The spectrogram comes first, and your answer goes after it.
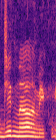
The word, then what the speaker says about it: dinâmico: Temos a palavra dinâmico. Então, vamos separar dinâmico. Dinâmico. Prestem atenção que tem 4 sílabas. Dinâmico. Olha, aqui temos já uma diferença. Dinâmico. A sílaba tônica é o nã, então é proparoxítona, porque temos aqui o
